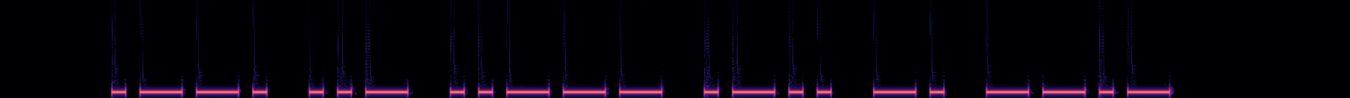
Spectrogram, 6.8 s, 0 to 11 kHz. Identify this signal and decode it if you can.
Morse code, heard as a keyed tone, about 17 wpm, 700 Hz. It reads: PU2LNQ
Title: DXCC-100 Call Signs - 6 Characters - Repeated 2x - 17wpm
